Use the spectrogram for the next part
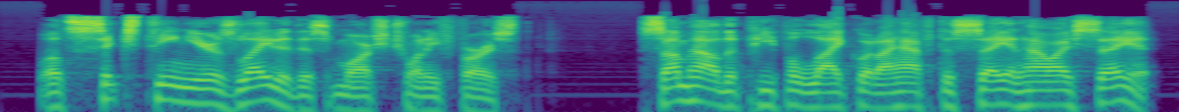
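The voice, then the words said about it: Distinct New York accent. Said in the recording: “I have a very distinctly New York accent ... he's too New York”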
